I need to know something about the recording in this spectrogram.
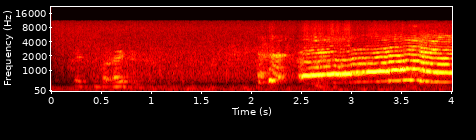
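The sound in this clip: A baby crying: brief whimpers and fussing sounds give way to a loud, sustained wailing cry that rises slightly in pitch.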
